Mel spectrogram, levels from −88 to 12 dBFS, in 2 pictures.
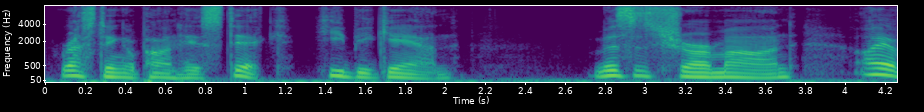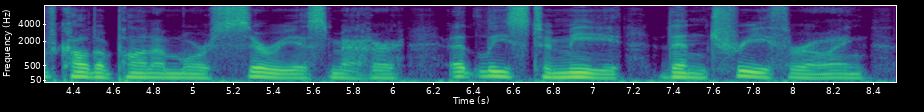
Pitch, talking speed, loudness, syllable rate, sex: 125 Hz, 150 wpm, -17 LUFS, 4.7 syllables/s, male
